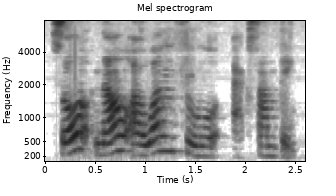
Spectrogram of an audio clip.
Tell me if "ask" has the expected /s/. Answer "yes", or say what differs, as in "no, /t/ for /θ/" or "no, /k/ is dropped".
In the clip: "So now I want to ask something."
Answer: no, /s/ is dropped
